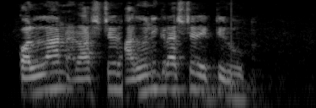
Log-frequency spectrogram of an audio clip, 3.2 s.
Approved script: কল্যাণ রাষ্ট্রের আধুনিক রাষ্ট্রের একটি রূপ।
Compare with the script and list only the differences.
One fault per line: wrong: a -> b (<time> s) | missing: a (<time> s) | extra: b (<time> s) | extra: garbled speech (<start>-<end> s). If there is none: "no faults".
no faults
